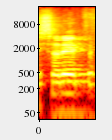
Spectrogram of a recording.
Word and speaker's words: Sarepta: Sí, Sarepta, bueno, en inglés sale como Sarafat, pero es Sarepta en español.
